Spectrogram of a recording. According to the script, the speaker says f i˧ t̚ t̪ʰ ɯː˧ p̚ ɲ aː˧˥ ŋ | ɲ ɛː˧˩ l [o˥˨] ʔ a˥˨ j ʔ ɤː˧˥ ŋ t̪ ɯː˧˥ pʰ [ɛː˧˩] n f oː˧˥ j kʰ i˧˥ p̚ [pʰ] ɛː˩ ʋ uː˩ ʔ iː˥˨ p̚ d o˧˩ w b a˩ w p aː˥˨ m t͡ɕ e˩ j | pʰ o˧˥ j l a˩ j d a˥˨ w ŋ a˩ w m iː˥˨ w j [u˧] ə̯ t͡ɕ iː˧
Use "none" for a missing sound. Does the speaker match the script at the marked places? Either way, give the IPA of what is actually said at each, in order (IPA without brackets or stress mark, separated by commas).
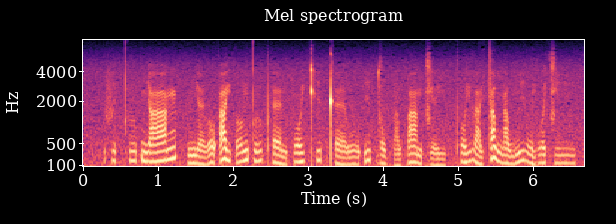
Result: o˥˨, ɛː˧˩, kʰ, u˧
